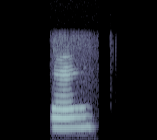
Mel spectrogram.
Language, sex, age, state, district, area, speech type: Hindi, female, 45-60, Uttar Pradesh, Lucknow, rural, conversation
